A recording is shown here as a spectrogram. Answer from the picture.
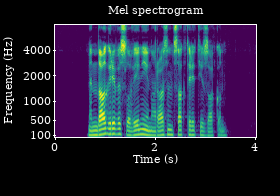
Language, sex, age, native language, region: Slovenian, male, 12-17, Slovenian, Drava region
